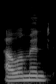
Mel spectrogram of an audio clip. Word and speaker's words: LMNT: Element is spelled L-M-N-T.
